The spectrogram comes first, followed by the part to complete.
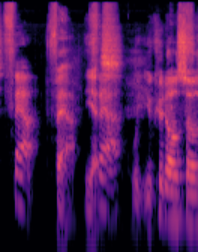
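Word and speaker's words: færd: So you don't really pronounce the d. So f a r d. You don't pronounce the d. So it's uh it's fair.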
